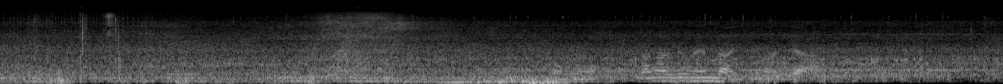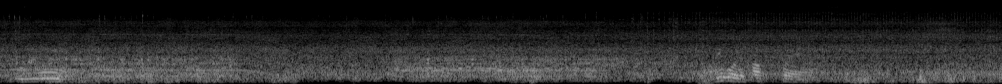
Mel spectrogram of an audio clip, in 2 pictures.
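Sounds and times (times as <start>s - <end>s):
bicycle rolling on pavement: 0.0s - 20.0s.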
